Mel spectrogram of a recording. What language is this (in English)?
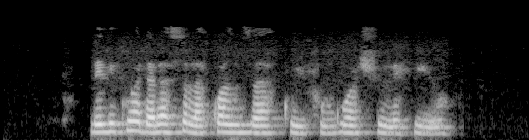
Swahili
